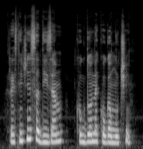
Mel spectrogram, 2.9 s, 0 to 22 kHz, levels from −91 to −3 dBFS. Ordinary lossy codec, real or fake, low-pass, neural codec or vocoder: none; real; 19.8 kHz; none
